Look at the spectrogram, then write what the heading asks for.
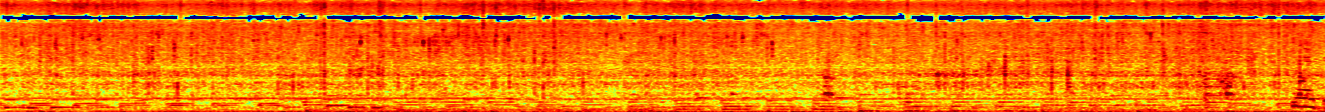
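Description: Thick slices of fresh ginger sizzling steadily in hot oil in a steel wok, with a slotted spatula now and then scraping and tapping the pan as the slices are spread out to fry.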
